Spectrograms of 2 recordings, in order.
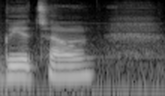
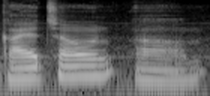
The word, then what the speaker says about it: Guyatone: And now I pronounce that Guyatone. You guys might pronounce it Guyatone. Actually, I don't want to be all technical or anything, but in Japan we at least pronounce it Guyatone.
